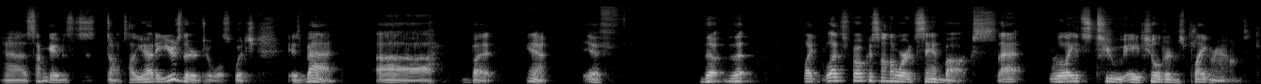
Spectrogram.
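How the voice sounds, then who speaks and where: A man's voice: medium pitch, animated, unhurried. A man livestreaming a video game with casual, rambling, sweary commentary.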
